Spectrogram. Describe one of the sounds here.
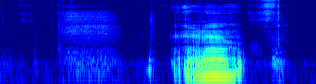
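Playing cards rustle and slide against each other in a hand.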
